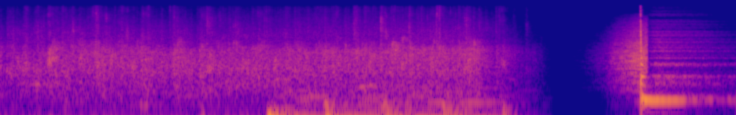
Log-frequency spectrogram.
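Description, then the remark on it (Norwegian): A crowd applauds steadily for about five seconds, a dense, even wash of clapping that cuts off into a brief silence, followed by a short musical jingle with a bright struck note. “Men eh, gi dem en applaus.”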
